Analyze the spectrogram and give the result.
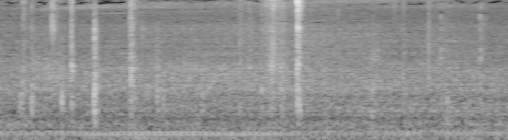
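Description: A fan runs with a steady, low droning hum that holds one pitch throughout, over a bed of even whooshing noise, with a few faint clicks scattered on top.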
